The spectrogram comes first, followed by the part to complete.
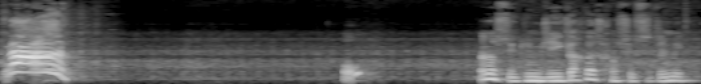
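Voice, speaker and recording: A young man giving excitable let's play commentary, yelping and laughing at enemies. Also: mid-range voice, racing, a little hiss or hum. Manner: excitable, shouts and yelps at enemies, laughs often. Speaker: gaming youtuber.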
